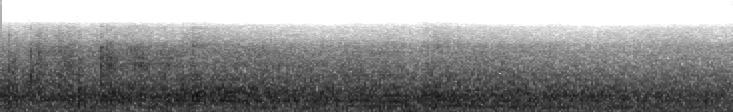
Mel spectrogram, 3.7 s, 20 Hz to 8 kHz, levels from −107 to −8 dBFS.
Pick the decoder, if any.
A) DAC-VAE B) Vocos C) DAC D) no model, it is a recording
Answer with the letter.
D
